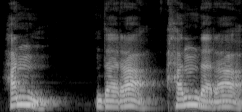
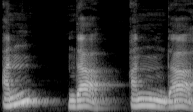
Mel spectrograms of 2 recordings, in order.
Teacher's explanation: ಸೊನ್ನೆಯನ್ನು ತ ವರ್ಗದ ಅನುನಾಸಿಕ ಅಕ್ಷರ ನ ಎಂದು ಉಚ್ಚರಿಸಬೇಕು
